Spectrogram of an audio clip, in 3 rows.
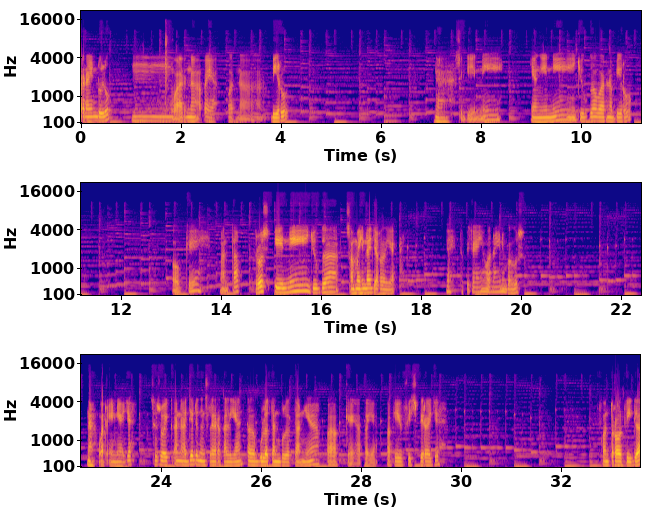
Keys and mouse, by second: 1.5 click, 4.8 click, 5.3 click, 7.5 click, 8.6 click, 9.3 click, 10.1 click, 10.1 middle click, 15.0 click, 16.1 click, 23.0 click, 25.7 shift+a, 30.3 click, 31.3 click, 31.8 click, 32.3 ctrl+3, 32.7 alt+middle drag.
